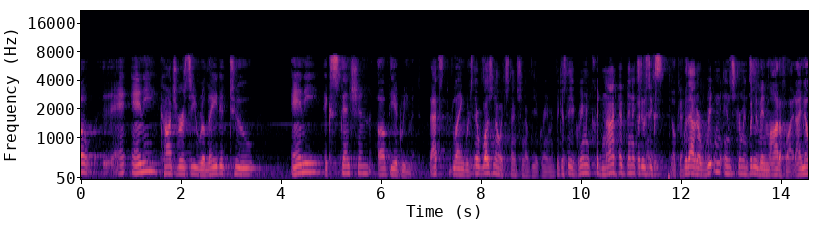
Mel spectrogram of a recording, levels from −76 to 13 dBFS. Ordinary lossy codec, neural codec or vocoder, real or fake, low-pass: AAC, 32 kbps; none; real; 7.2 kHz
